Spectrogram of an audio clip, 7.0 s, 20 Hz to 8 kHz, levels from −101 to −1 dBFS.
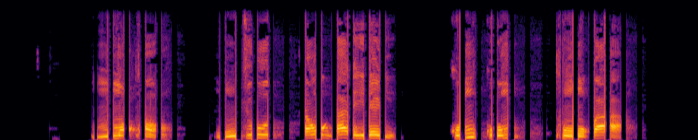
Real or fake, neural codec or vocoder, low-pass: real; none; 7.2 kHz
